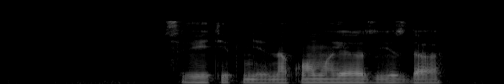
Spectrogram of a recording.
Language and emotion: Russian, sad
